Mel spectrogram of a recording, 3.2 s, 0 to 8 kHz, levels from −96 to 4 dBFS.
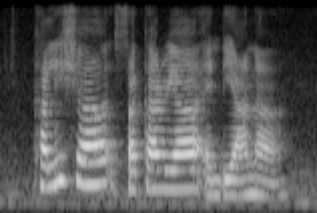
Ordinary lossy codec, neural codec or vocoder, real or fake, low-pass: none; none; real; 7.2 kHz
